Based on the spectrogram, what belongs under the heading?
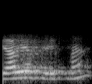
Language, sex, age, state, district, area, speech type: Kannada, female, 18-30, Karnataka, Mandya, rural, conversation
